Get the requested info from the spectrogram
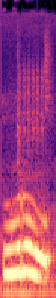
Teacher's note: ada proses penyederhanaan karena bunyi D di tengah hilang dan vokalnya diseragamkan jadi U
